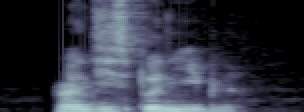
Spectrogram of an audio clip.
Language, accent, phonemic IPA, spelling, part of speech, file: French, France, /ɛ̃.dis.pɔ.nibl/, indisponible, adjective, LL-Q150 (fra)-indisponible.wav
- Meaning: unavailable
